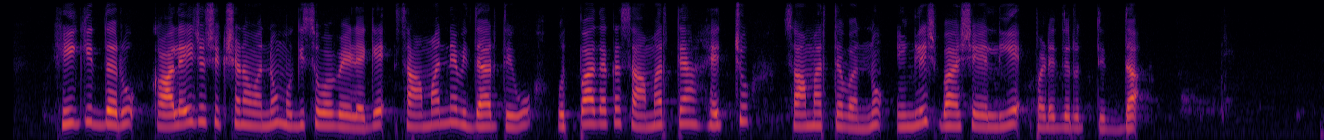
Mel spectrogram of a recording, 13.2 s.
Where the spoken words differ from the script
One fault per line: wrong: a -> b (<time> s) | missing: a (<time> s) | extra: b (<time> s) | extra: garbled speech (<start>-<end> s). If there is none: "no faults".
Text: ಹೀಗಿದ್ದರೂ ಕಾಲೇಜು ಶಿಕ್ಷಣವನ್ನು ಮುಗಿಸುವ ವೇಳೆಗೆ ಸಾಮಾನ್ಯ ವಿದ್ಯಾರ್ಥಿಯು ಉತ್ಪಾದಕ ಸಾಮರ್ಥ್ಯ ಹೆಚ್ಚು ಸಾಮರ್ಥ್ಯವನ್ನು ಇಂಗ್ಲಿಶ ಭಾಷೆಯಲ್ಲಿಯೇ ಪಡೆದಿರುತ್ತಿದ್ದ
no faults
